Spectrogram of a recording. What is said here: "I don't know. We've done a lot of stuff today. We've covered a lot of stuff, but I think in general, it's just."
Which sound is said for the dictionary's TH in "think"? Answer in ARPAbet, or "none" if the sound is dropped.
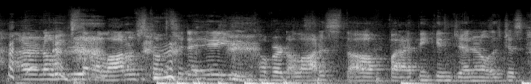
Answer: TH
